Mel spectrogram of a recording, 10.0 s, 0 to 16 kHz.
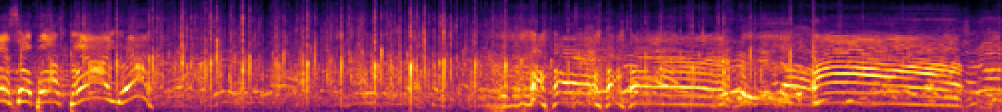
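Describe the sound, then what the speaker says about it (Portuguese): Crowd at a freestyle rap battle, the 124th Batalha da Aldeia, cheering and clapping loudly through an emcee's shouting voice, a dense, constant roar of applause and hubbub. "Palmas pra essa batalha!"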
